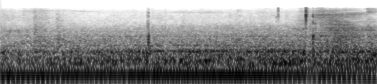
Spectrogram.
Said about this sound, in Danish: jeg tror dog ikke lige, det er høstmaskinen, men en eller anden form for maskine, der lige passerer på vejen forbi her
